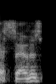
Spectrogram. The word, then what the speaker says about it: Savas: Yeah, Savas Beatie.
